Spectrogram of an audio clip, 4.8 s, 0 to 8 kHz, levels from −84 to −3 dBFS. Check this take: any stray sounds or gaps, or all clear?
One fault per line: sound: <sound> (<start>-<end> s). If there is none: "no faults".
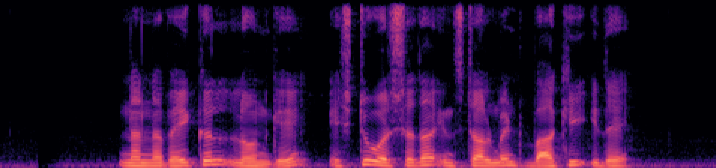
no faults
